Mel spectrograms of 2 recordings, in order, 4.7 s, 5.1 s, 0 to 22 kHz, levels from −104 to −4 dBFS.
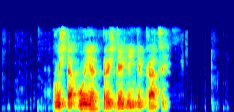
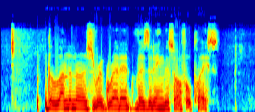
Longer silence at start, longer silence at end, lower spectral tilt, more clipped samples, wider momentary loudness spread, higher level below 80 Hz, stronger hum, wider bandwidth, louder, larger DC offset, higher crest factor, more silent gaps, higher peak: first, 1.05 s vs 0.25 s; first, 1.35 s vs 0.8 s; about the same, -5.5 dB/octave vs -6.5 dB/octave; neither; about the same, 8 LU vs 10 LU; second, -60 dBFS vs -50 dBFS; neither; about the same, 8.2 kHz vs 7.8 kHz; second, -16 LUFS vs -12 LUFS; neither; first, 18 dB vs 12 dB; neither; about the same, 0 dBFS vs 0 dBFS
